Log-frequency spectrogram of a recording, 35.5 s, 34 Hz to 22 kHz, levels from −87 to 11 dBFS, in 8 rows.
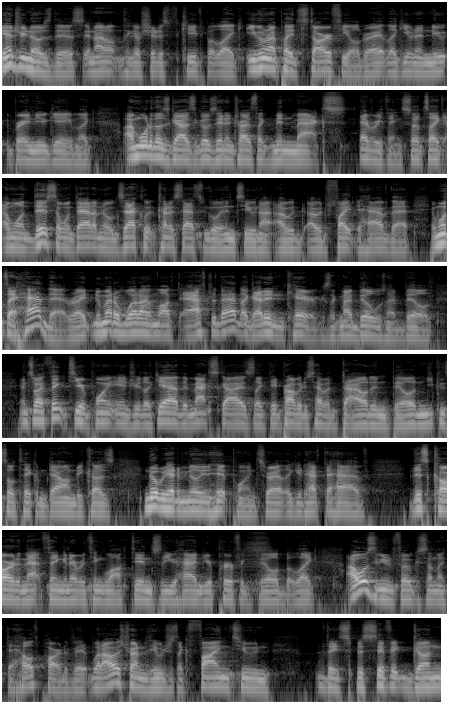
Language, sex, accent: English, male, American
